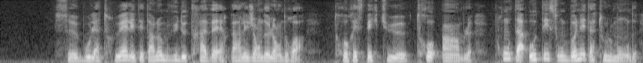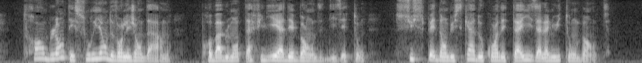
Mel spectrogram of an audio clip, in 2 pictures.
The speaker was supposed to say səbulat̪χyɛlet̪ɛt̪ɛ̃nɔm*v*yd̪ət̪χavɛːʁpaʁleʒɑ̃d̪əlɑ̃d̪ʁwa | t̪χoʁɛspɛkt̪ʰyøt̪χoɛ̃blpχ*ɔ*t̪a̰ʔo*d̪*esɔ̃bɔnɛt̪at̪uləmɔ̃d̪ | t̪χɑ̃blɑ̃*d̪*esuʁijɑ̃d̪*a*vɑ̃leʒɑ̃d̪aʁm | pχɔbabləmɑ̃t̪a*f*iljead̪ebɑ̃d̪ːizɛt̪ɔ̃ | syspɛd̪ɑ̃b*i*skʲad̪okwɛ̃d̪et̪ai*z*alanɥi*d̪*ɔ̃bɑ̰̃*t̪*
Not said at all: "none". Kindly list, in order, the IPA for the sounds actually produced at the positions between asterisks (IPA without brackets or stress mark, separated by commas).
v, ɔ̃, t̪, t̪, ə, f, y, z, t̪, t̪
